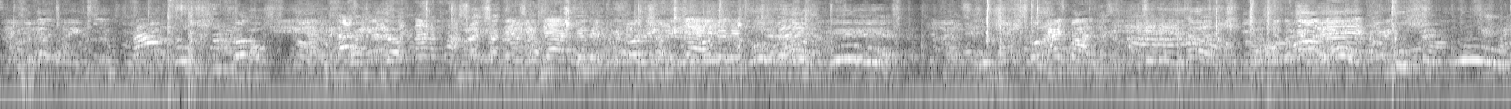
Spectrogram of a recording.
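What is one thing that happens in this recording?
Several men talk and call out loudly in an echoing room.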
